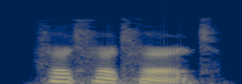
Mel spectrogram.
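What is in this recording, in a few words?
"hurt hurt hurt", English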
